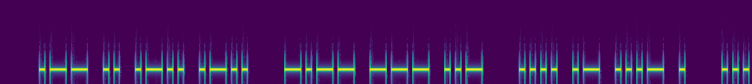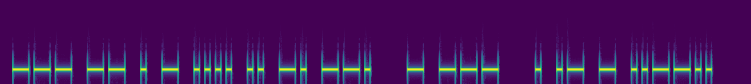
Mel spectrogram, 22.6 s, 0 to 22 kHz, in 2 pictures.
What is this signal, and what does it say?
Morse code, heard as a keyed tone, about 15 wpm, 700 Hz. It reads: WILL YOU HAVE SOMETHING TO EAT?
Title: Sentences from Top 600 Words 15wpm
